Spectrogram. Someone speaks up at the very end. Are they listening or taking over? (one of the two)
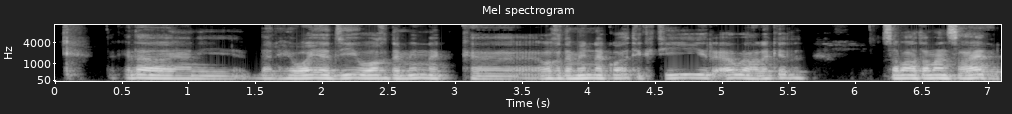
listening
